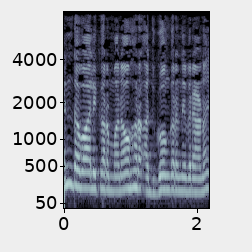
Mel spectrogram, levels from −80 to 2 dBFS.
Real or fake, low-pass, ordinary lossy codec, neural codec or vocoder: real; none; none; none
